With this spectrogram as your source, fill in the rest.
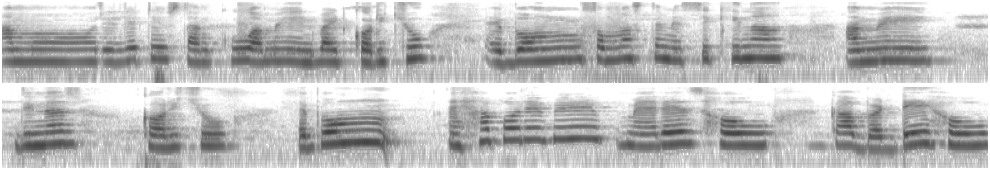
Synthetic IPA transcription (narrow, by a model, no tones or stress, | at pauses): amɔɾileʈibst̪ʰaŋkuameinbajʈkɔɾit͡ʃʰu | ebɔŋsɔmɔst̪emesikʰinaː | me | d̪inɔɾ | kɔɾit͡ʃʰu | ebɔŋ | ehãpɔɾebemeɾed͡ʒhow | kabəɖehow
